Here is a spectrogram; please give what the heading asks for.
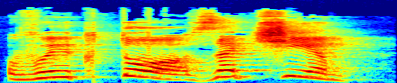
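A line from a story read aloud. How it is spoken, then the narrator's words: Loud shout. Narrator (Russian): громко кричит Динка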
